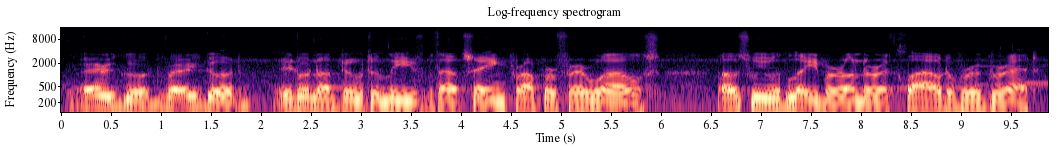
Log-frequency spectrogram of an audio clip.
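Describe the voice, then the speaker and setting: A man playing a wise, courteous elderly refugee, reading game dialogue in a formal, unhurried manner. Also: medium pitch, steady tone, a little mellow, soft background music, lightly acted, rough recording. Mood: approving, reflective.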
